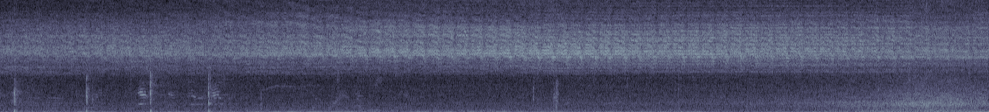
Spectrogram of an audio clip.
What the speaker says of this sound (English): I think that's a cicada.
